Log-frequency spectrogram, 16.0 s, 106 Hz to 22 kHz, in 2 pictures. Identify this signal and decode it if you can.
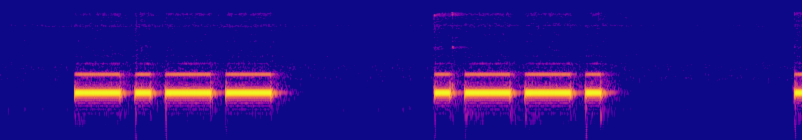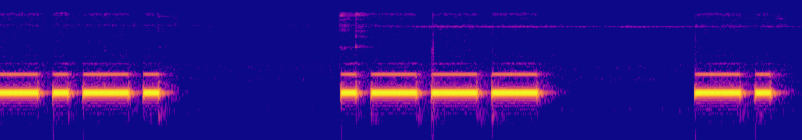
Morse code, heard as a keyed tone, about 8 wpm, 660 Hz. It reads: Y P C J N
